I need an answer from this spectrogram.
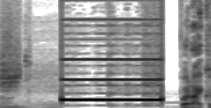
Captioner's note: beeeeeep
